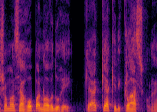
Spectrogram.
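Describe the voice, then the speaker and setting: A man talks at a very fast pace with vocal fry and a dark, mellow tone in a very clean recording with a silent background. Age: 60s. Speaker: actor and voice-over announcer. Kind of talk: casual podcast interview.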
